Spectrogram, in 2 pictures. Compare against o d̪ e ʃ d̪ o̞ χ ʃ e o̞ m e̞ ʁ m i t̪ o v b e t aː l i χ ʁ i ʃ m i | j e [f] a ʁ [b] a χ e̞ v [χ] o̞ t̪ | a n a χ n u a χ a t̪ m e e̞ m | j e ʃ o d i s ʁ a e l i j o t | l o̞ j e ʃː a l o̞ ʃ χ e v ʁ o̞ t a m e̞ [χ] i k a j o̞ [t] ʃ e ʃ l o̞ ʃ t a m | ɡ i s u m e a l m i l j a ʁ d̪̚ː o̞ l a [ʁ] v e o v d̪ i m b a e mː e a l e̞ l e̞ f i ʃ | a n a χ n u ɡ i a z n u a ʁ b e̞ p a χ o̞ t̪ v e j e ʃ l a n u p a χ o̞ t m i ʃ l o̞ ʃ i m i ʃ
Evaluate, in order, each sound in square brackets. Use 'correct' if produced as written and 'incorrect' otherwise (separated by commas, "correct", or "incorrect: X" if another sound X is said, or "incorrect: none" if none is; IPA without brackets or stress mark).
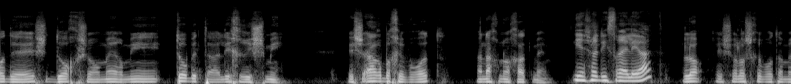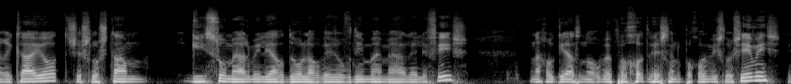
incorrect: ʃ, correct, incorrect: ʁ, incorrect: ʁ, correct, correct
